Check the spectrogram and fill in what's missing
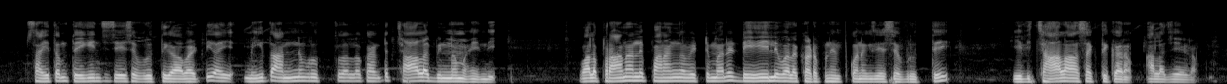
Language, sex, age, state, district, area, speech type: Telugu, male, 45-60, Telangana, Mancherial, rural, spontaneous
